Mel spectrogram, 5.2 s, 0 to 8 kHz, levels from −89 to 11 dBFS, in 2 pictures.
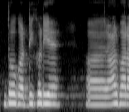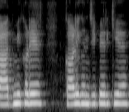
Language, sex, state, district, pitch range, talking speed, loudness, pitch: Hindi, female, Rajasthan, Churu, 230-245 Hz, 175 wpm, -14 LUFS, 240 Hz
